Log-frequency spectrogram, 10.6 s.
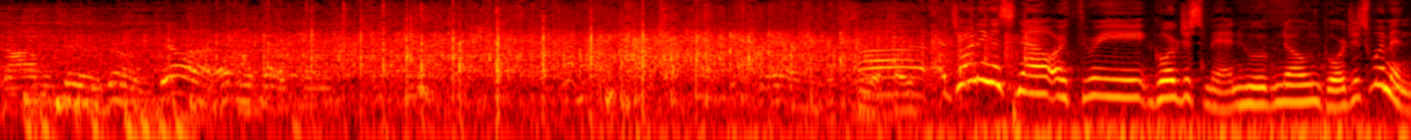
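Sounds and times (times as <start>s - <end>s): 
studio audience applause: 0.0s - 7.8s
speech: 0.1s - 2.4s, 6.5s - 10.5s.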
